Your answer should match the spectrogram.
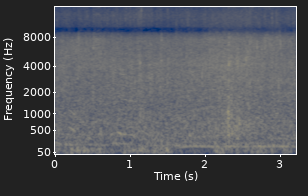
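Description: Fast, dangerous current of the Indus River rushing past a levee, a dense, steady hiss and wash of water close by, constant and loud, with no clear speech.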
